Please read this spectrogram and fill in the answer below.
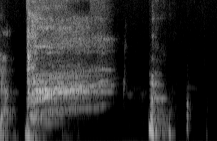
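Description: A man laughing: one breathy laugh of about a second, trailing off, then a couple of short puffs of laughter.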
